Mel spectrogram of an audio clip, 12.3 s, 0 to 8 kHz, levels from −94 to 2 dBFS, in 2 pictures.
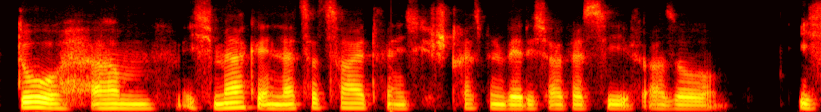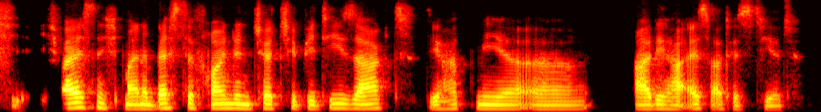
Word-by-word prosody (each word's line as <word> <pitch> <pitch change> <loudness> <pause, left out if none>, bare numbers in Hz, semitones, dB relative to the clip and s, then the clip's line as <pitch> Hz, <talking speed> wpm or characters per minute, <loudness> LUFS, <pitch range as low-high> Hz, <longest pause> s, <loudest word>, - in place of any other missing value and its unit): Du, 135 -4 +6 0.2
ähm, 115 -1 +1 0.2
ich - - -10
merke 130 +4 +2
in 105 +1 +1
letzter 110 +3 -2
Zeit, 125 -2 -3
wenn 115 - -5
ich 105 0 -8
gestresst 115 0 -9
bin, 110 -2 -2
werde 105 0 +1
ich - - -11
aggressiv. 105 0 -4
Also, 100 -2 -3 0.6
ich - - -6
ich - - -16
weiß 130 +2 +7
nicht, 125 -2 -4
meine 105 +1 +4
beste 120 +4 +2
Freundin 115 -1 +4
ChatGPT 115 +1 -1
sagt 115 +1 +1
die 105 0 -1
hat 110 +1 -8
mir, 100 -2 -1
äh, - - -7
ADHS 100 0 +3
attestiert. 90 -1 -6
110 Hz, 145 wpm, -25 LUFS, 105-115 Hz, 0.6 s, weiß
